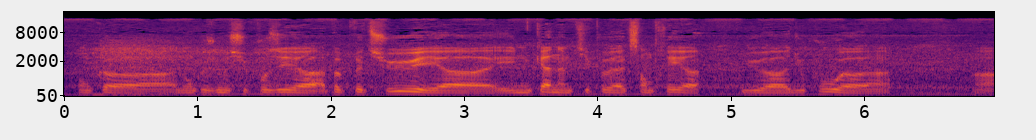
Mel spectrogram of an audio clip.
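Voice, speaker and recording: Noticeable background noise sits behind a man whose fairly low voice stays flat and monotone. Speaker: carp angler vlogger. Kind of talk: casual outdoor vlog commentary. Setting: outdoors by a lake. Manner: halting, many fillers and repetitions.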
